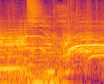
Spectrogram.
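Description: Electric blues band with guitars and drums ending a song on a final chord with a cymbal crash about half a second in; the band stops at about a second and a half, and the crowd whoops and cheers.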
